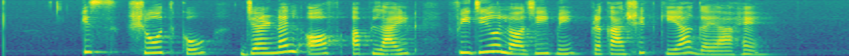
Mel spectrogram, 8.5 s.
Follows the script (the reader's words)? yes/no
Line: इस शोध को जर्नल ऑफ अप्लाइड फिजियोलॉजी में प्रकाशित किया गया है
yes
